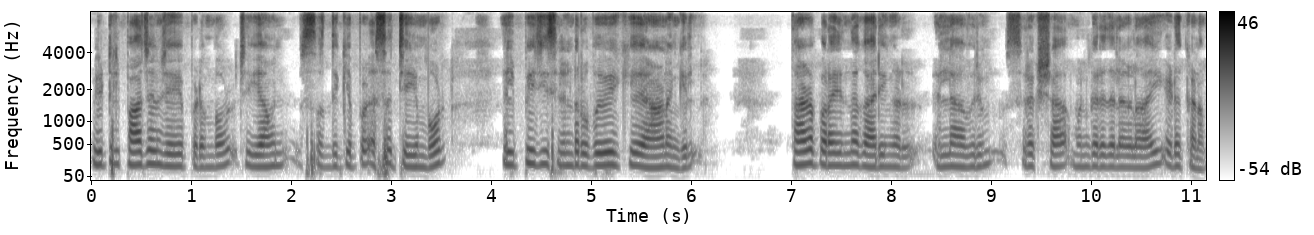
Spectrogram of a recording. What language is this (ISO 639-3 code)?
mal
